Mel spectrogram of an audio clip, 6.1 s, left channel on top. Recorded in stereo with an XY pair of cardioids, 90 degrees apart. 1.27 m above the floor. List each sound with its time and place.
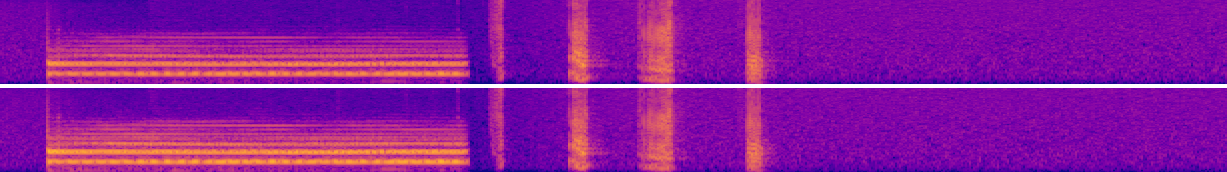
0.2 s a siren: 45° right
2.5 s tape being pulled: 5° left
